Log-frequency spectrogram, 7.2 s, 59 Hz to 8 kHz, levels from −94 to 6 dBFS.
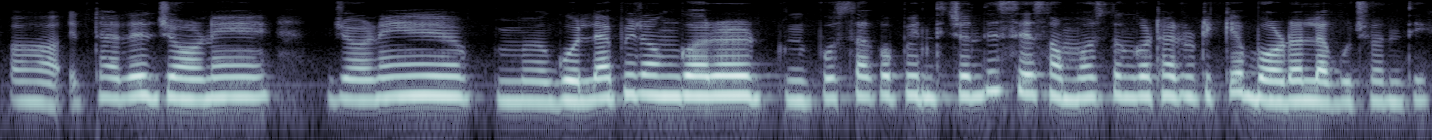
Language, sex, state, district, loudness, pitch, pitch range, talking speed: Odia, female, Odisha, Khordha, -16 LUFS, 265 Hz, 240-275 Hz, 125 wpm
